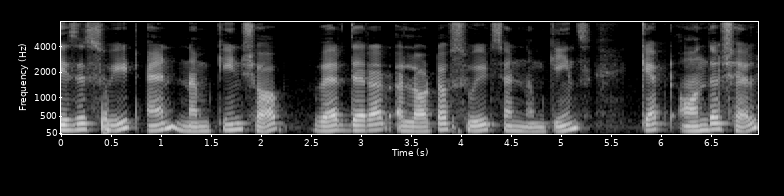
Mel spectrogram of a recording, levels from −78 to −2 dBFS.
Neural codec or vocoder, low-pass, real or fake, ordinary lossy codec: none; none; real; none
